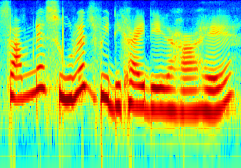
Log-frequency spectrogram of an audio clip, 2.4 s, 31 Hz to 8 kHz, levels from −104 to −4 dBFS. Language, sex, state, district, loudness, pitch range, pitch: Hindi, female, Arunachal Pradesh, Lower Dibang Valley, -11 LUFS, 220-350 Hz, 300 Hz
